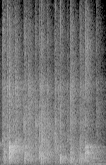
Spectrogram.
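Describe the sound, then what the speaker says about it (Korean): A church congregation gives a brief round of clapping during a service, a few quick uneven bursts of claps heard up close. "박수"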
